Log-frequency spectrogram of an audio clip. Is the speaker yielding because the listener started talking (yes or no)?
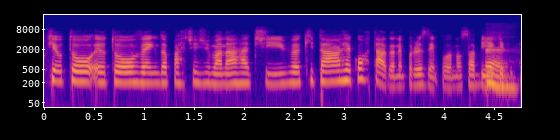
no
